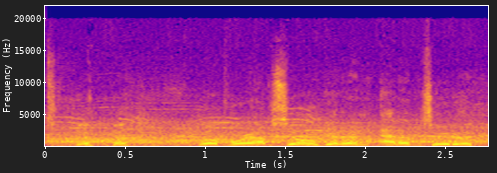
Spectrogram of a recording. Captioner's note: laughs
